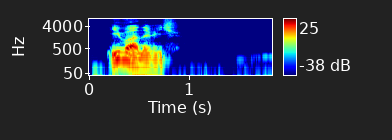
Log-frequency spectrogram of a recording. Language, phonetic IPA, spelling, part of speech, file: Russian, [ɪˈvanəvʲɪt͡ɕ], Иванович, proper noun, Ru-Иванович.ogg
- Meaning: 1. a male patronymic, Ivanovich and Ivanovitch 2. a surname, Ivanovich and Ivanovitch, equivalent to Serbo-Croatian Ивановић or Ivanović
